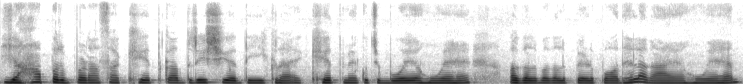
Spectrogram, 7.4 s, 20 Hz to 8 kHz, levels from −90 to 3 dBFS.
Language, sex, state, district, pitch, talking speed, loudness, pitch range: Hindi, female, Jharkhand, Garhwa, 205 Hz, 185 wpm, -18 LUFS, 190-220 Hz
